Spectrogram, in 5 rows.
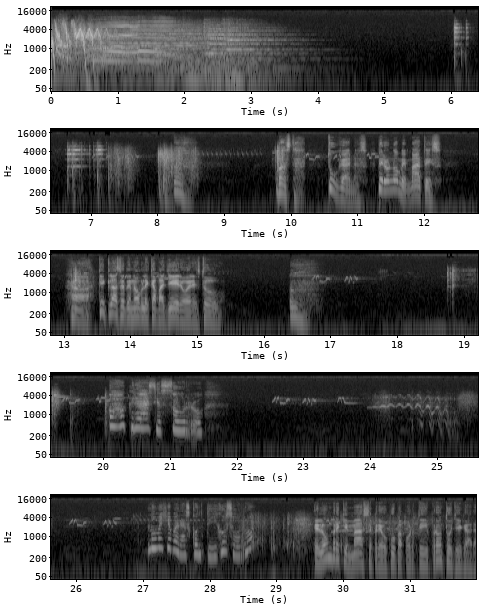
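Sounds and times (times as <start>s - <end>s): background music: 0.0s - 4.5s
small birds chirping: 8.6s - 15.8s, 16.6s - 21.2s, 22.4s - 32.0s.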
